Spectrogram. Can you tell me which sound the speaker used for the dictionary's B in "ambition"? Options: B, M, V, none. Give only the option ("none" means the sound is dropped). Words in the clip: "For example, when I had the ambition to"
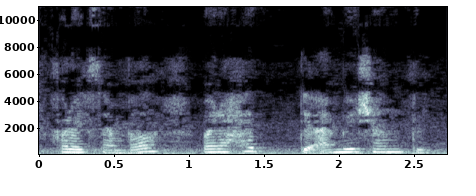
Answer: B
